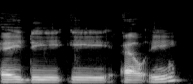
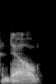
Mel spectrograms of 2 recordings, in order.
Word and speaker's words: Adele: And so is it Adele? Adelle. Le. Okay. Yes. The And E. Broom. And can you spell that for me?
